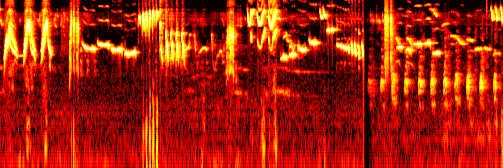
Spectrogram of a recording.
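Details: Brown-chested jungle flycatcher pouring out a varied song full of fill-in phrases while calling a rival: looping chirps, falling whistles, buzzy trills and twittering runs with short gaps; a soft, low, regular pulsing appears near the end.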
